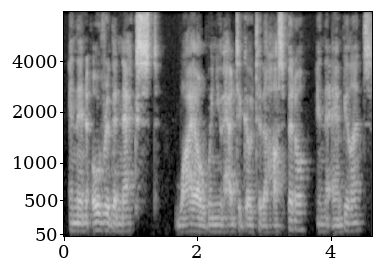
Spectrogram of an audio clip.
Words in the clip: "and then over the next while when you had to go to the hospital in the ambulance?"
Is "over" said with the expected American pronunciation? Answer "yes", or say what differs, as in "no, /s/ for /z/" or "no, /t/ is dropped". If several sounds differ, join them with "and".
yes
